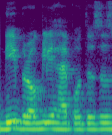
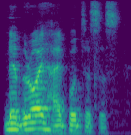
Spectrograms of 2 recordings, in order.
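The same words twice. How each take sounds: First: "डी ब्रॉगली" with a sounded hard g and "lee" ending; common mispronunciation. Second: "de Broglie" said as "de-BROY", with silent g; actual pronunciation. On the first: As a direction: say "डी ब्रॉगली" as spelt, dee BROG-lee. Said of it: "इसे कई लोग ... भी बोलते हैं". ("डी ब्रॉगली" का प्रचलित उच्चारण, "ग" और "ली" साफ़ बोलकर) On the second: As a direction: say "de Broglie" the French way, rhyming with boy. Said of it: "इसका एक्चुअल प्रोनाउंसिएशन है". ("de Broglie" का असली उच्चारण, "डेब्रॉय" जैसा) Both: Shown as a demonstration.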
